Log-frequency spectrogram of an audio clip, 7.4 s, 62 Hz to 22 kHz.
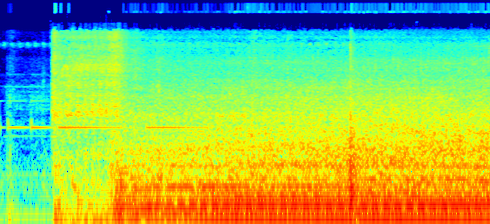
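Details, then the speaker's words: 2021 Ram 2500 Cummins diesel at idle after start-up, heard from behind the grille: low steady growl over the idle; fan clutch visibly wobbling and belt wandering on the pulley, worn fan clutch. "Now, I noticed the noise mostly from right behind the grill. And uh So, I started looking at all the pulleys. And I noticed See that fan clutch wobbling?"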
